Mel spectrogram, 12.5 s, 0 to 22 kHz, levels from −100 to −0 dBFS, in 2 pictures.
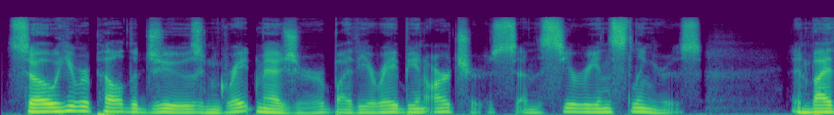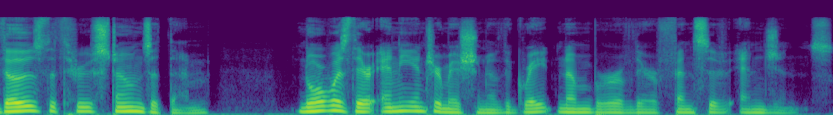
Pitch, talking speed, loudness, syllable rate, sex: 115 Hz, 180 wpm, -21 LUFS, 5.4 syllables/s, male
